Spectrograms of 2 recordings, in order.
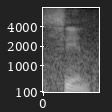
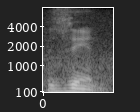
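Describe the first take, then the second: First: The word begins with an S sound. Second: The word begins with a Z sound. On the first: The speaker calls it right. "it's pronounced as sane" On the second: The speaker calls it wrong. "and not Zain"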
